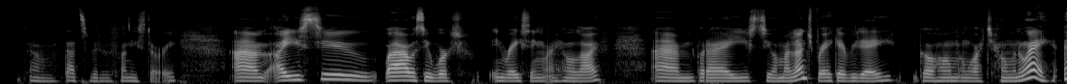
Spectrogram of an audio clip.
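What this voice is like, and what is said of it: Irish accent. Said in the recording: “Originally from Ireland... People tell me I still haven't lost my accent.”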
